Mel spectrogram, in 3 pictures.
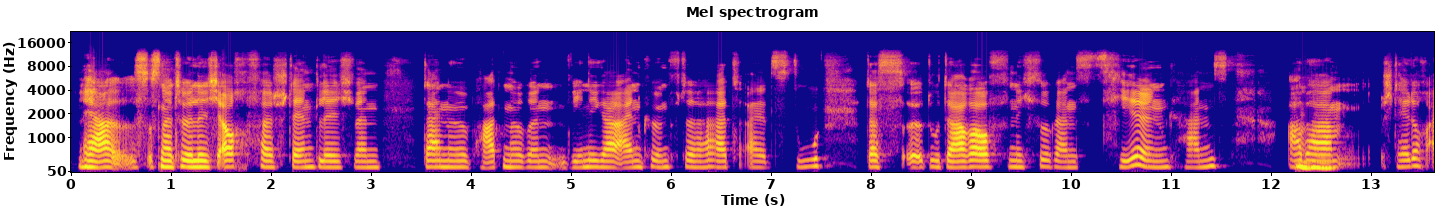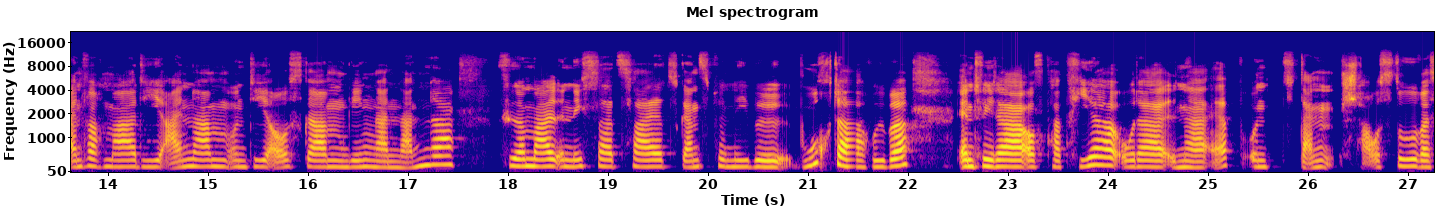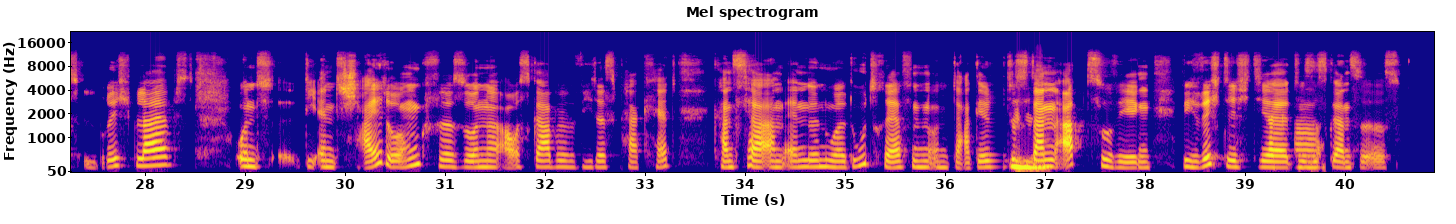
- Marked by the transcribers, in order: static; other background noise; distorted speech; mechanical hum
- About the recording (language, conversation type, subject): German, advice, Soll ich für einen großen Kauf sparen oder das Geld lieber jetzt ausgeben?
